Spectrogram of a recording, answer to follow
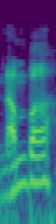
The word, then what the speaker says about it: Numba: Numba, I believe it's pronounced Numba, like a gangsta-ass number.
